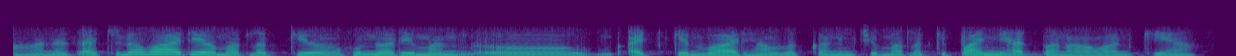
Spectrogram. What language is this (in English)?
Kashmiri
